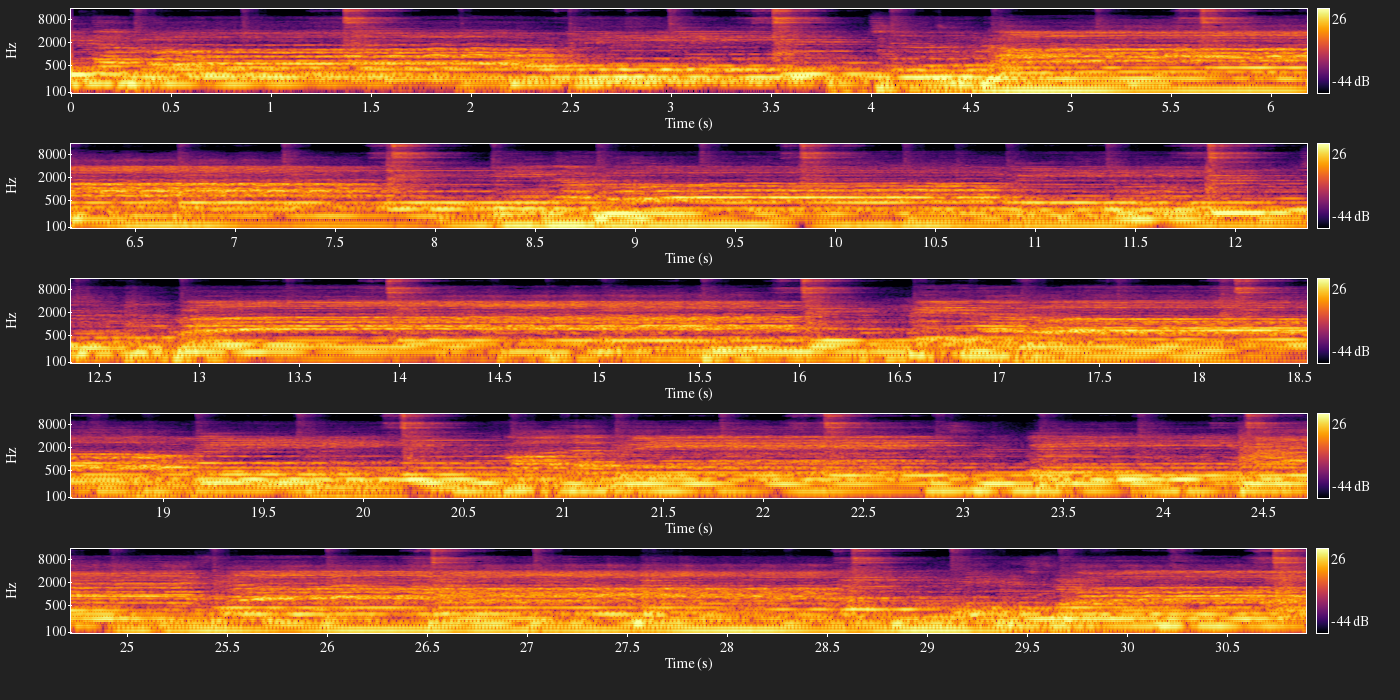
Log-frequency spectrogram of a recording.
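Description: Women's voices singing a gospel praise song through microphones in long, held notes, over instrumental accompaniment with a steady bass and beat.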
